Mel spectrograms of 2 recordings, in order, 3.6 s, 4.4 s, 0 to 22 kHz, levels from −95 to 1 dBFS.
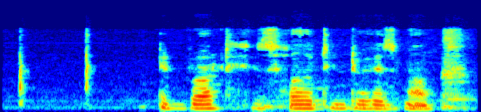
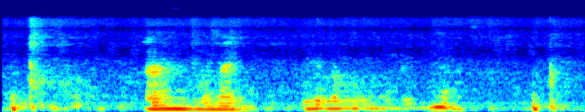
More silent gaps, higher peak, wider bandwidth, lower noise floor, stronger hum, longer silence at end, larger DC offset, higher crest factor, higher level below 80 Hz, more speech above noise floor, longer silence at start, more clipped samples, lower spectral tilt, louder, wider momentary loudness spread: neither; first, -2 dBFS vs -6 dBFS; second, 8.4 kHz vs 10.5 kHz; first, -56 dBFS vs -44 dBFS; neither; about the same, 0.1 s vs 0.15 s; neither; about the same, 20 dB vs 16 dB; second, -60 dBFS vs -54 dBFS; first, 35 dB vs 24 dB; about the same, 0.15 s vs 0.05 s; neither; second, -5.5 dB/octave vs -9 dB/octave; about the same, -21 LUFS vs -21 LUFS; second, 16 LU vs 22 LU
